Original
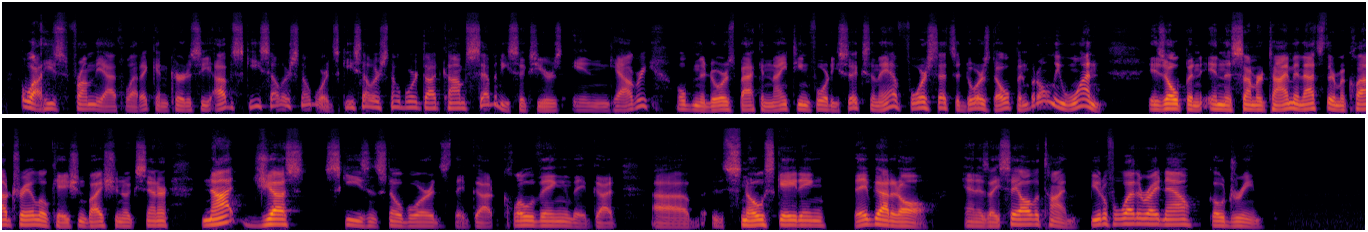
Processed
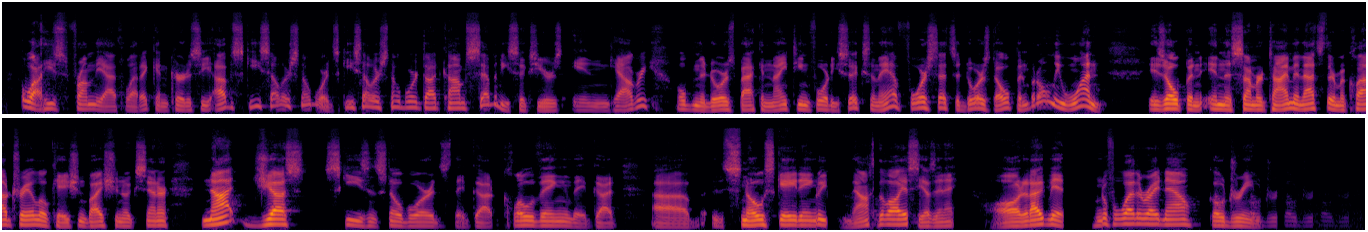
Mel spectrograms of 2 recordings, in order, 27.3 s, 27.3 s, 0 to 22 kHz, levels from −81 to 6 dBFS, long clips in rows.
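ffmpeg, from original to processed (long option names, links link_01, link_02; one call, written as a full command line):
ffmpeg -i in.wav -filter_complex "[0:a]asplit=2[link_01][link_02];[link_02]afade=type=in:start_time=25.41:duration=0.01,afade=type=out:start_time=26.03:duration=0.01,aecho=0:1:360|720|1080:0.125893|0.0440624|0.0154218[link_03];[link_01][link_03]amix=inputs=2:normalize=0,asplit=3[link_04][link_05][link_06];[link_04]atrim=end=21.792[link_07];[link_05]atrim=start=21.788:end=24.652,asetpts=PTS-STARTPTS,areverse[link_08];[link_06]atrim=start=24.648[link_09];[link_07][link_08]acrossfade=duration=0.004:curve1=hsin:curve2=hsin[link_10];[link_10][link_09]acrossfade=duration=0.004:curve1=hsin:curve2=hsin" out.wav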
